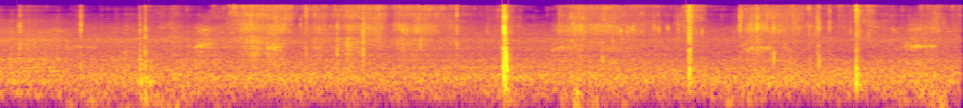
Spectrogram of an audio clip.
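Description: Wet mud-and-straw plaster being scooped and pressed by hand, soft wet handling sounds with scattered sharp clicks and knocks; the loudest is a single knock about six seconds in.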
